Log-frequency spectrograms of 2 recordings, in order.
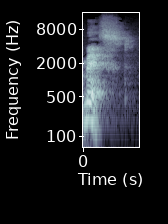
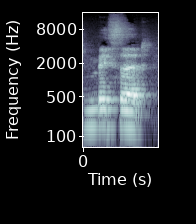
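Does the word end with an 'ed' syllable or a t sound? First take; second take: t sound; ed syllable. First: The ending is a plain t sound. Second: The ending is a separate 'ed' syllable. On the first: The speaker calls it right. "we pronounce the ed as t" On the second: The speaker calls it wrong. "We never, ever pronounce regular past simple verbs as ed"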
